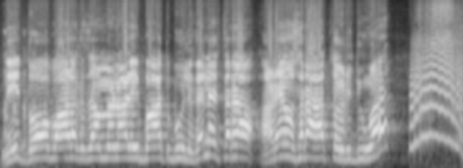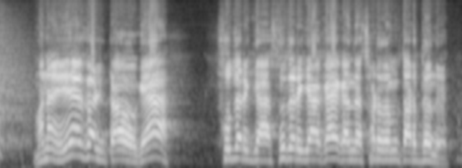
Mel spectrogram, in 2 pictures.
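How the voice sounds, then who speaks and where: A man's voice: sits high, normal speed, pushed and bright. A man with a Haryanvi accent playing an argumentative, cheeky drunken son-in-law in a village comedy sketch. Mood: cocky, argumentative.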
